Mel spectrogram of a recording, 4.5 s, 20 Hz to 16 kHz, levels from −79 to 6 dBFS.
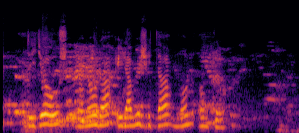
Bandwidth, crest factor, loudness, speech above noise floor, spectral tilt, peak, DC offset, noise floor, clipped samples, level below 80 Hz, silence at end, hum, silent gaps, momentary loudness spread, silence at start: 7.6 kHz; 14 dB; -15 LUFS; 30 dB; -5.5 dB/octave; -2 dBFS; under 0.1%; -44 dBFS; under 0.1%; -54 dBFS; 0.25 s; none; none; 12 LU; 0.05 s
